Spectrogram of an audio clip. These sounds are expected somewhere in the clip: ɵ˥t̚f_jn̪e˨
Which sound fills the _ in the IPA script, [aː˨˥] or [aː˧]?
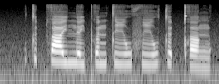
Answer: aː˧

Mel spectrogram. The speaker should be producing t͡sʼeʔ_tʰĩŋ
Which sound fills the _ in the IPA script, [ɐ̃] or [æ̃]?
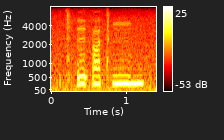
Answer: ɐ̃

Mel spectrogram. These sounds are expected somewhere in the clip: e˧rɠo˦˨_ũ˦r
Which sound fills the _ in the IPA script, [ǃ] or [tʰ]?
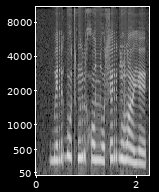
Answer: tʰ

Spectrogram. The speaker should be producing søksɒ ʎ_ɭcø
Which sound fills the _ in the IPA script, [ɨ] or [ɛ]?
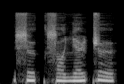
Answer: ɛ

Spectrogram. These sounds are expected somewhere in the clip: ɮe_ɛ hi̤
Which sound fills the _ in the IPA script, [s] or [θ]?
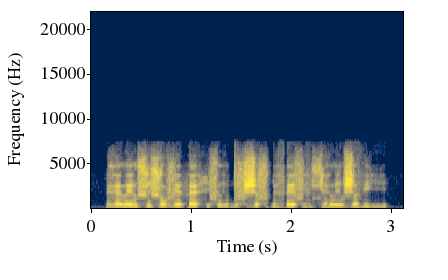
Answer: θ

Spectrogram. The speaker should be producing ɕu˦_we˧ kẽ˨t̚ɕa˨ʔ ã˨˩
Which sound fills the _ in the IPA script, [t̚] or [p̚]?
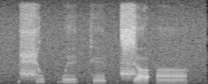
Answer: p̚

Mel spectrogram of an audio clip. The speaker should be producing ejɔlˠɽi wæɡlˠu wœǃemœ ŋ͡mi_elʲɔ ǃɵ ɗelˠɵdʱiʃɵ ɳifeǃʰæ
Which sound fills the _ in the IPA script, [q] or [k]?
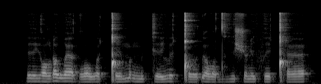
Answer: k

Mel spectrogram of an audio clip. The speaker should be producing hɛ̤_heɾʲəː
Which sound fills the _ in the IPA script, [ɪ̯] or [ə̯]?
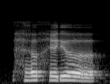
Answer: ə̯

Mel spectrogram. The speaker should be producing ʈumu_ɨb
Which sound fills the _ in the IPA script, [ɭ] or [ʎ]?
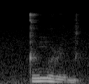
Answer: ɭ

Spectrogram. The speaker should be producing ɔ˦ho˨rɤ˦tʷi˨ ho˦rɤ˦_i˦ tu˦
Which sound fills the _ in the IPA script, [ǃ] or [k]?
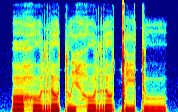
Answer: ǃ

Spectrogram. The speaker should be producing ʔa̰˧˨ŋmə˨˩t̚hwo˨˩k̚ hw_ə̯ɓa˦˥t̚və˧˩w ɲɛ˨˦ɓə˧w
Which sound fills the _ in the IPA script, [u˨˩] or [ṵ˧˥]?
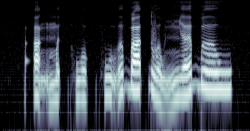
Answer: ṵ˧˥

